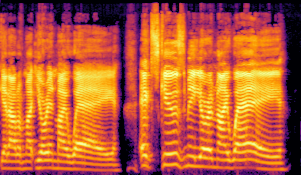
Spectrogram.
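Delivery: loud, slow grocery-store lady voice. Acting out a contestant duck walking in her boat: imitating a lady in the grocery store. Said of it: "she's that lady in the grocery store".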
